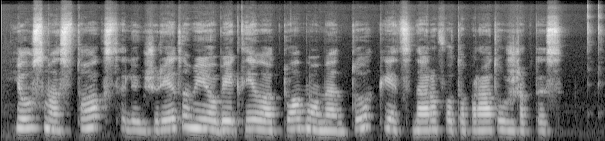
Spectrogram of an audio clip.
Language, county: Lithuanian, Panevėžys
